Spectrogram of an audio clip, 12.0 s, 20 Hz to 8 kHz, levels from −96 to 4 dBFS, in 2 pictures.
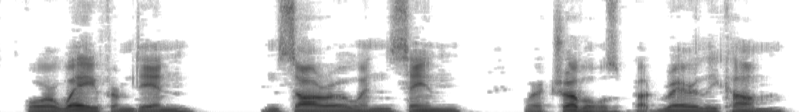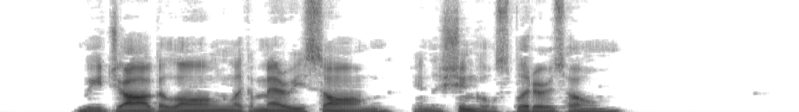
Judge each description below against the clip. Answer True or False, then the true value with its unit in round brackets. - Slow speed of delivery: True (110 wpm)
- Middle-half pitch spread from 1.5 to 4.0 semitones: True (3.1 semitones)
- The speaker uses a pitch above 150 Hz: False (95 Hz)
